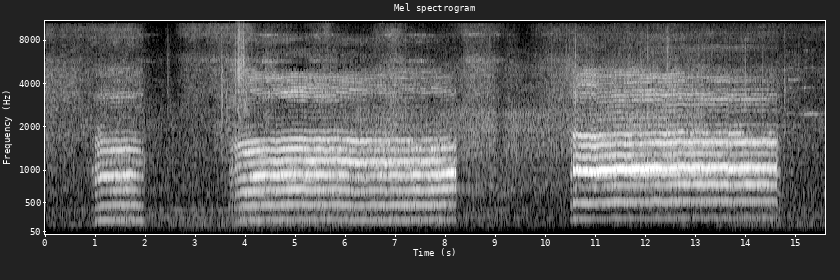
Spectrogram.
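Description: A young woman sings long, steady held notes.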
